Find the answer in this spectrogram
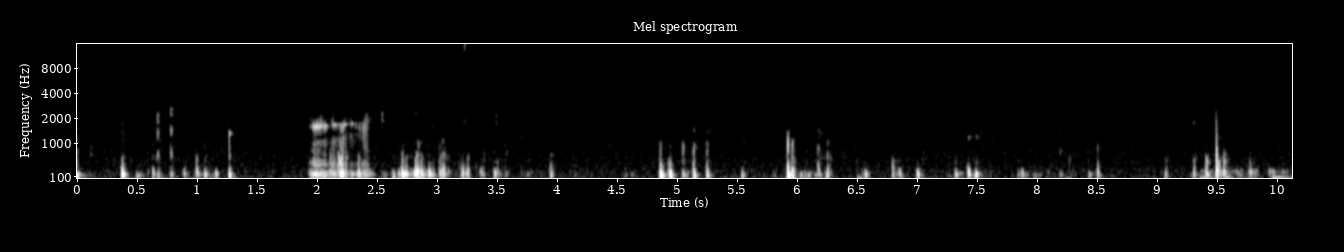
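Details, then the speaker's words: Stomach rumbling (borborygmi) in a sleeping adult woman: irregular low gurgles, pops and bubbling rumbles come in bursts in a quiet room. These are active bowel sounds, and she says her stomach grumbles a lot. "Can you believe me now when I say my stomach grumbled too much?"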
